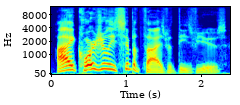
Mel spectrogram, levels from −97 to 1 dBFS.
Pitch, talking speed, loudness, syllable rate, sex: 155 Hz, 150 wpm, -17 LUFS, 5.4 syllables/s, male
